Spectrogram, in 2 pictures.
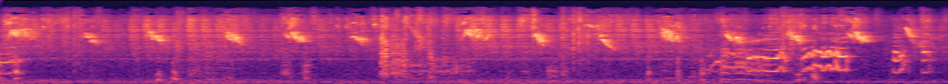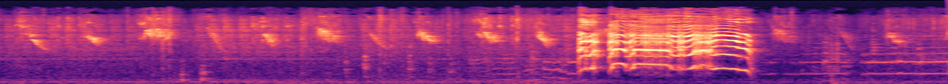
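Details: Backyard hens and roosters around a cabbage: scattered clucks and a constant stream of high chirps, then a loud rooster crow that flares and fans out before fading into soft clucks.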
